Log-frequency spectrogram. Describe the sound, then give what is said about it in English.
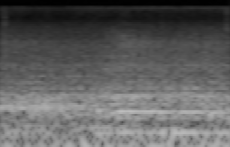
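A loud motorcycle with loud pipes passes right beside a car on a road trip, its engine rumbling steadily, deep and throaty, with a faint higher drone rising partway through; the level stays constant and nobody speaks. “That certainly is loud. Crazy how you didn't hear him until he was right next to us.”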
